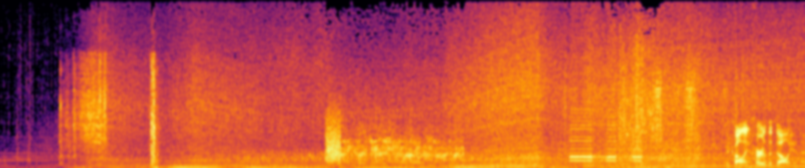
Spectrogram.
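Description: A car engine starts, idles and revs as the car drives off.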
